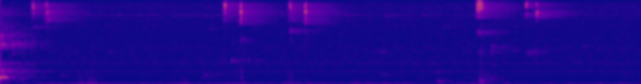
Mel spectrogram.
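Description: Computer mouse button clicking a few times, single and paired clicks spaced a second or two apart, over a faint steady hum.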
